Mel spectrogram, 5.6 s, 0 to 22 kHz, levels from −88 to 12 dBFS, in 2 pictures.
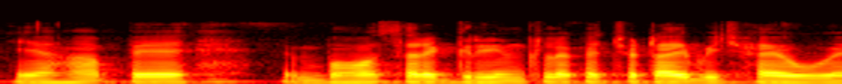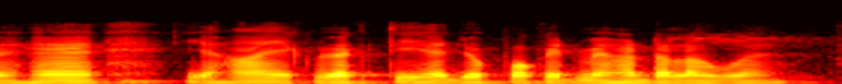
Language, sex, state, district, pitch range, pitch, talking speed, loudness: Hindi, male, Jharkhand, Garhwa, 110-120 Hz, 115 Hz, 235 wpm, -17 LUFS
